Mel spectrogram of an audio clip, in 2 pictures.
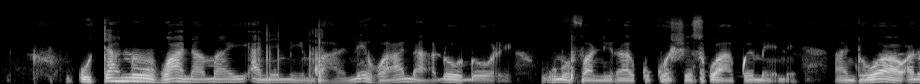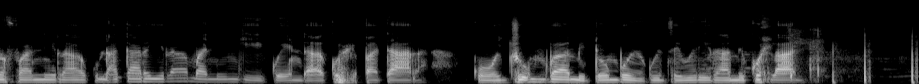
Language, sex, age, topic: Ndau, male, 18-24, health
